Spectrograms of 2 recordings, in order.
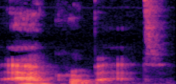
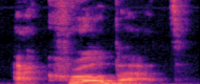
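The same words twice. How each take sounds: First: The stress is on the first syllable. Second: The stress is on the middle syllable. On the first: The speaker calls it right. "Acrobat is how it is" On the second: The speaker calls it wrong. "stressing the second to the last"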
